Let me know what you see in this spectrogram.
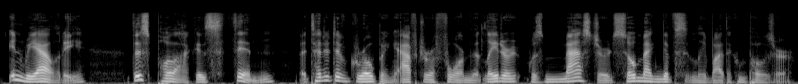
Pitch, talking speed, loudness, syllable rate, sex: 120 Hz, 160 wpm, -21 LUFS, 5.5 syllables/s, male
